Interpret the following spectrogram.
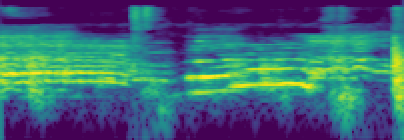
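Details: Goats being trucked at night to Jambi, Indonesia, sixty animals in the load; two long, loud wavering bleats back to back, each with a strong quavering tone, filling the whole moment.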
